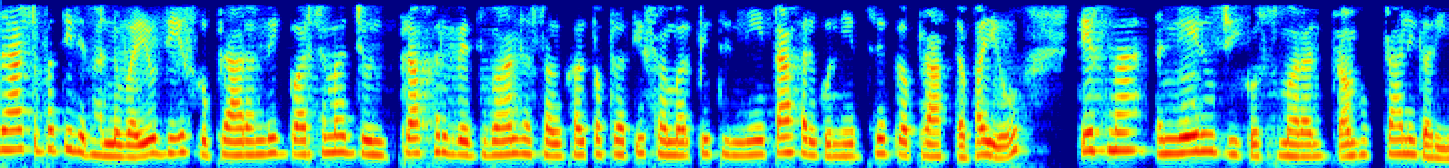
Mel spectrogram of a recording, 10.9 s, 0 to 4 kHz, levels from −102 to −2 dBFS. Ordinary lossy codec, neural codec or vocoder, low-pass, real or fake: AAC, 24 kbps; codec, 16 kHz, 4 kbps, X-Codec, WavLM features, trained on Multilingual LibriSpeech; 3.6 kHz; fake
